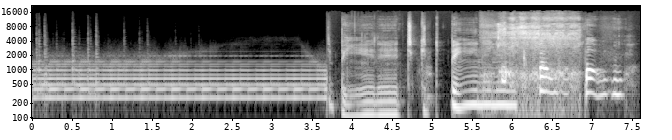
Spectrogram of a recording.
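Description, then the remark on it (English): A voice imitates the Batmobile, starting with a long, steady buzzing hum, then breaking into choppy vocal bursts, swooping pitched tones and a breathy, hissing rush. “I was trying to do a Batmobile sound, and it came out with just...”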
